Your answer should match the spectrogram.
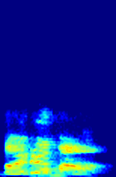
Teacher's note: Not parma, the ra is full.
